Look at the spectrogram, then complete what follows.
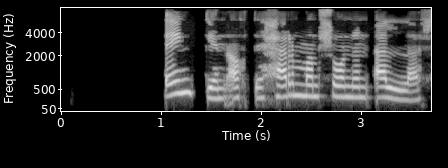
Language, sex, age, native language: Icelandic, female, 7, Icelandic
